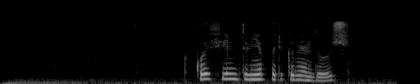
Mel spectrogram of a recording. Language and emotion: Russian, neutral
